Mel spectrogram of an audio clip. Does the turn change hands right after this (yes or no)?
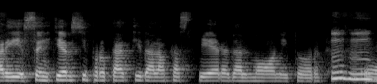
yes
